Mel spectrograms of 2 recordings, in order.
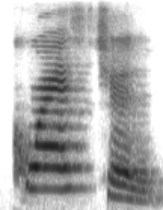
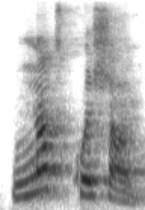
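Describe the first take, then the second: First: The middle T is pronounced as ch. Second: The middle T is pronounced as t. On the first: The speaker calls it right. "the T here makes the sound, ch" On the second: The speaker calls it wrong.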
